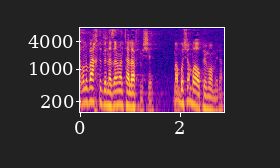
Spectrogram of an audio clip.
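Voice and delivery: ordinary talk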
